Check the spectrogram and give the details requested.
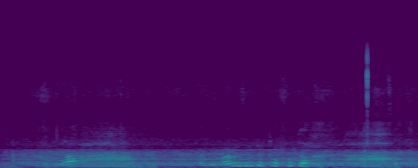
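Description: Tristram's starlings give short, sliding whistled notes, with a quick run of rising and falling whistles near the middle, over a steady low hum.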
